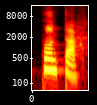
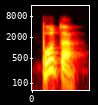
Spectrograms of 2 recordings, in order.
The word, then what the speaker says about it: Puta: Punta. Punta. Puta.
